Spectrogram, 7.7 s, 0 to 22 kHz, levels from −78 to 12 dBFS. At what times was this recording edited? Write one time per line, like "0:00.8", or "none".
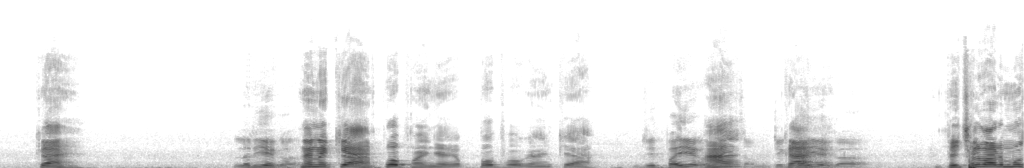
none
